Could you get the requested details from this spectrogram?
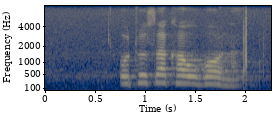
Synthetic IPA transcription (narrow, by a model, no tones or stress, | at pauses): otʰusakʰauɓɔːna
